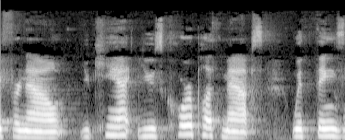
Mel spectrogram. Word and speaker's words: choropleth: oh and Plath and you'll often hear it mispronounced chloro it's not chloro it's coral which means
